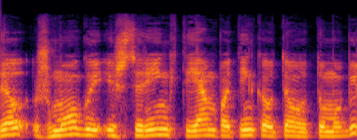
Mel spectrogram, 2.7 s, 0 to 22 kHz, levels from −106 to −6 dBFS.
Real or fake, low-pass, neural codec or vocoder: real; 14.4 kHz; none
